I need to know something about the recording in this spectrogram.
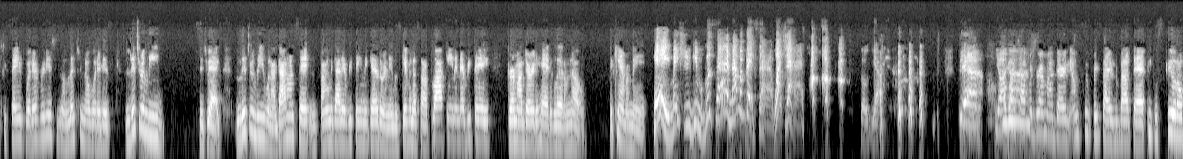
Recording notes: Recorded 4/24/2022 via Instagram Live.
